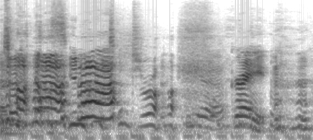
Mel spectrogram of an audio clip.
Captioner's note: group laughs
